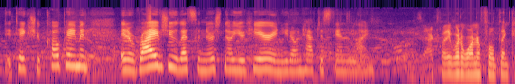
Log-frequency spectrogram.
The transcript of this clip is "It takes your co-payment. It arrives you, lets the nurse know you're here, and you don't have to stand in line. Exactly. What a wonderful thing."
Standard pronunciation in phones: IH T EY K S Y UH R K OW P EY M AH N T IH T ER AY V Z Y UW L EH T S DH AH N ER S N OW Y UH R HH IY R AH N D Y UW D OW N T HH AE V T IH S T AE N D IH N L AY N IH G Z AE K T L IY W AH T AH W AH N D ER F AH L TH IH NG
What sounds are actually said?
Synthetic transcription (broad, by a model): IH T EY K S Y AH R K OW P EY M AH N T IH T ER AY V Z Y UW L EH T S DH AH N ER S N OW Y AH R HH IY R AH N Y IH D OW N T HH AE F T IH S T AE N D IH N L AY N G Z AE K T L IY W AH T AH W AH N D ER F L TH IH NG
